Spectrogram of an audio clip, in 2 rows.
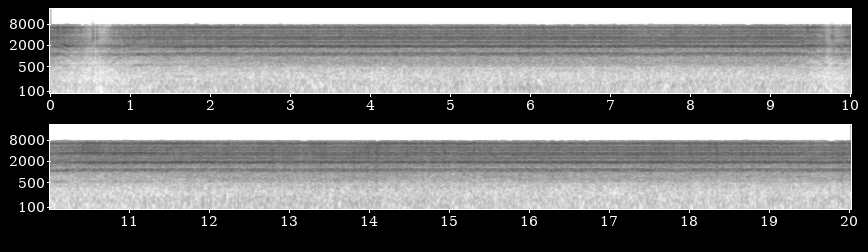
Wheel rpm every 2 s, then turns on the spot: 110, 160, 160, 160, 140, 140, 160, 160, 160, 160.
none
